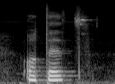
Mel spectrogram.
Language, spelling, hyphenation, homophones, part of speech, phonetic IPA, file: Czech, otec, otec, Otec, noun, [ˈotɛt͡s], Cs-otec.ogg
- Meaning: father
